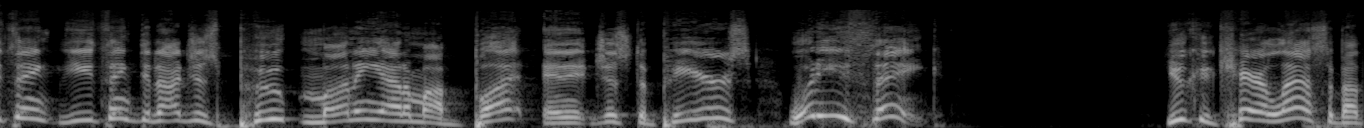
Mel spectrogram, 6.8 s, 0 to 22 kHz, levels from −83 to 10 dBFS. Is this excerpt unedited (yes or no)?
no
